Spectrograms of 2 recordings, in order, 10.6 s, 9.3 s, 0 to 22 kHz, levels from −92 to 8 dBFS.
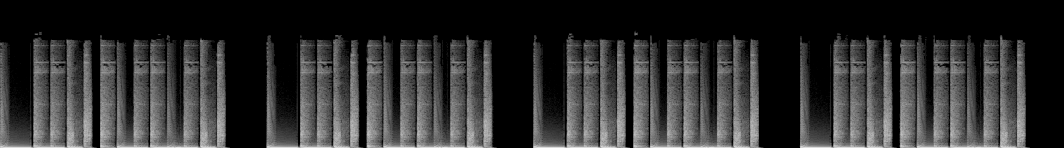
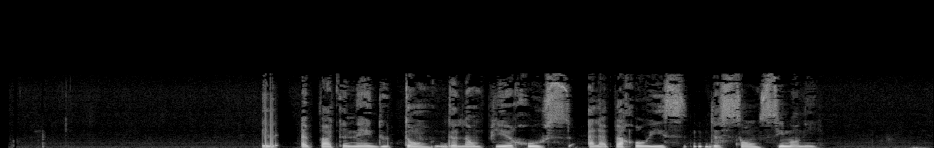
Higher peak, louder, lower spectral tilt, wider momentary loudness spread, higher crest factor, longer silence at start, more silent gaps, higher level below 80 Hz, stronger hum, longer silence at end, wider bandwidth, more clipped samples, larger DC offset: about the same, -2 dBFS vs 0 dBFS; first, -14 LUFS vs -22 LUFS; about the same, -5 dB/octave vs -6 dB/octave; second, 4 LU vs 7 LU; second, 10 dB vs 22 dB; second, 0 s vs 2.6 s; first, 2.29-2.66 s, 3.62-3.66 s, 4.96-5.33 s, 6.29-6.33 s, 7.62-7.99 s vs none; first, -14 dBFS vs -50 dBFS; neither; second, 0.4 s vs 1.2 s; first, 16 kHz vs 11.5 kHz; neither; neither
